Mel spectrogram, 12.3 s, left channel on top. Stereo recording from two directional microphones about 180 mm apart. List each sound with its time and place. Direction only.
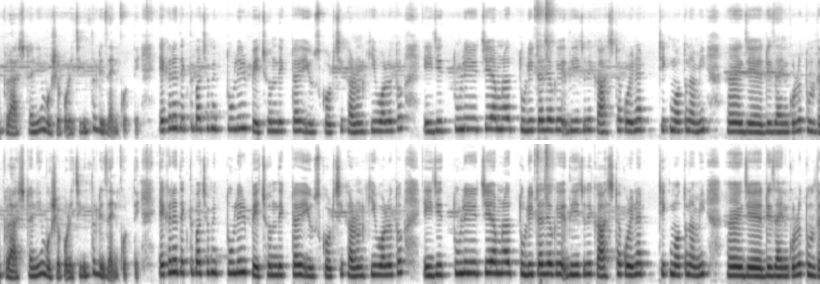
0.1 s speech: 30° right (ahead or behind)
